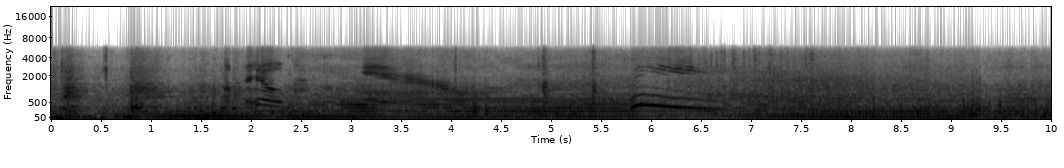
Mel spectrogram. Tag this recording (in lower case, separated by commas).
speech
